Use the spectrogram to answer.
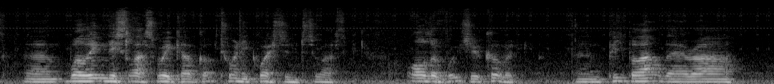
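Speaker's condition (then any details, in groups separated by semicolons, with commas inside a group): Motor neurone disease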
